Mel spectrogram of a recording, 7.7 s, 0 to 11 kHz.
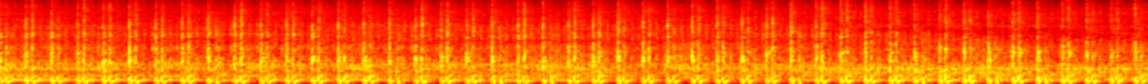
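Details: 1929 John Deere GP two-cylinder tractor after its first start; the slow, even popping beat holds steady at idle with no misses, sounding better the more it runs.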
